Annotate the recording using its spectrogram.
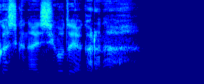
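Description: Faint, thin-sounding speech that stops about a second and a half in.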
